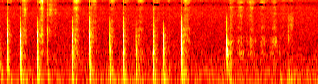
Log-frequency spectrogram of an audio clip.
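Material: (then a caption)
Plastic film. A stylus tip writes small handwriting strokes on an iPad glass screen covered with a matte, paper-like plastic film. About fourteen short, dry scratching taps come in quick bursts with almost no ring, then fade into softer, fainter strokes toward the end.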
